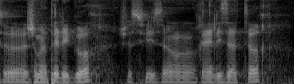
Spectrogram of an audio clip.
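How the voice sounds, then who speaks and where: The voice carries a Russian accent. It moves at a very slow pace with monotone, flat intonation. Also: man. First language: Russian (speaking French). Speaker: film director. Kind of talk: reading prepared text. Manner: halting.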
